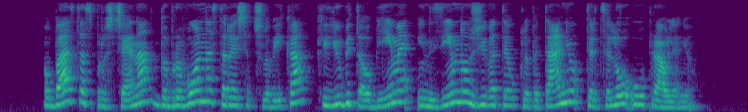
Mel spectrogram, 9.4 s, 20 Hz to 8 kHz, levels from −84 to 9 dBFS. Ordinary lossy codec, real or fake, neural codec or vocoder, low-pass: none; real; none; 7.2 kHz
